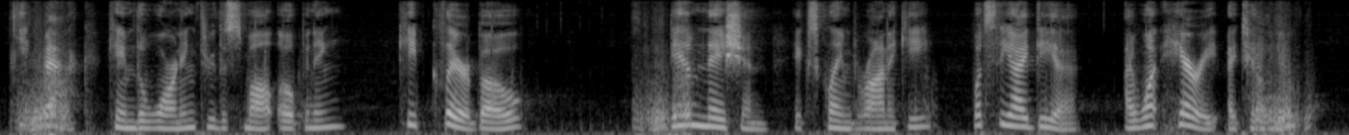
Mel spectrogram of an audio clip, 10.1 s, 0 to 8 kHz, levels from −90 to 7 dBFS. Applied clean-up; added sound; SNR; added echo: neural separator model SepFormer DNS4.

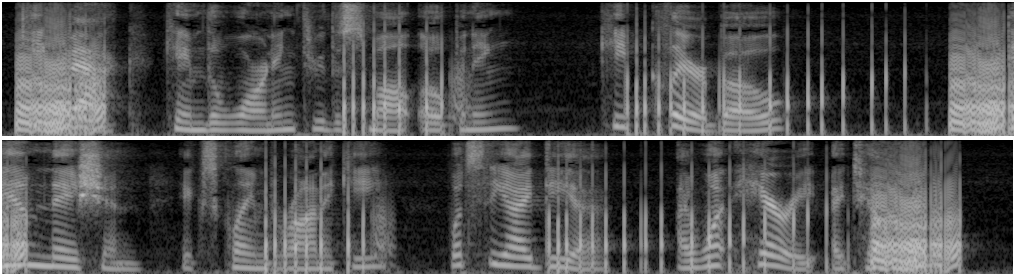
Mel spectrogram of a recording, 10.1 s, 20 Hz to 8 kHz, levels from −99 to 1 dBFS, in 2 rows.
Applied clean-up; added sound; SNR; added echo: none; Fart; -3 dB; none.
